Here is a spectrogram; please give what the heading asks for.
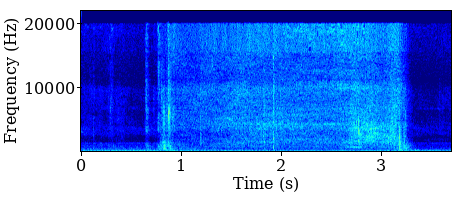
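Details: Opel Astra G Bertone convertible, window actuation test run from diagnostic tool: steady even motor whir about three seconds with no grinding, clicks or strain, then a clean stop; normal power window operation.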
